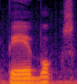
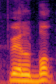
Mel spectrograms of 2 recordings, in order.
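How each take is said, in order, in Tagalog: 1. Hindi sinasambit ang tunog ng L. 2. Malinaw na binibigkas ang tunog ng L. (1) "dati Pbox ka ko eh" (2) "Philbox sabi niya"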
